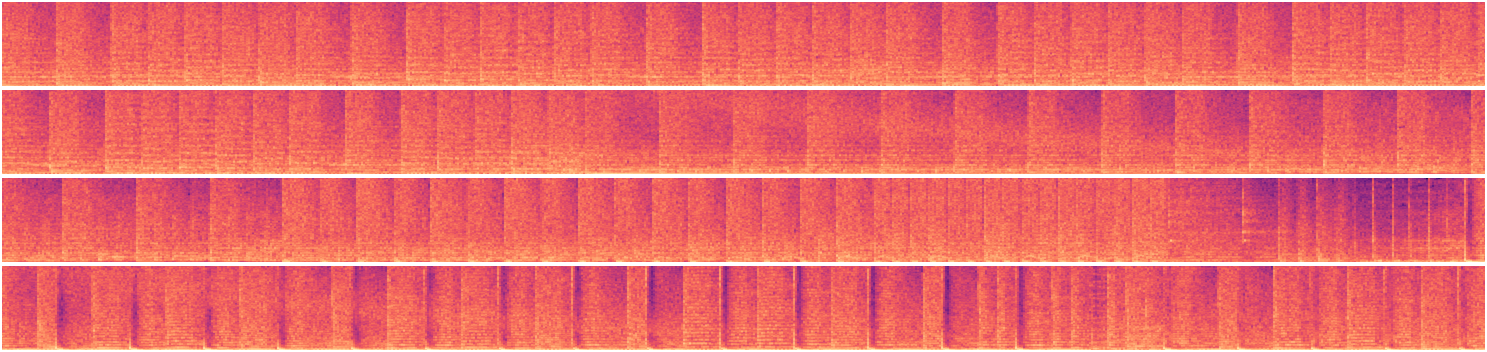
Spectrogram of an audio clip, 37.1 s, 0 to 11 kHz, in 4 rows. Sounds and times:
Music: 0.0 - 37.0.

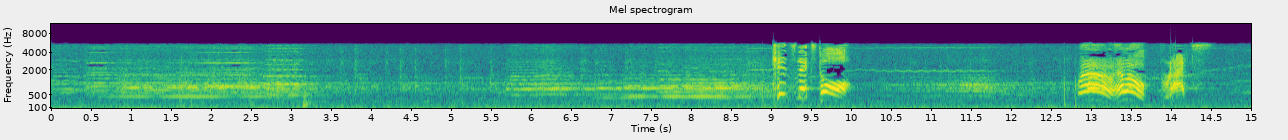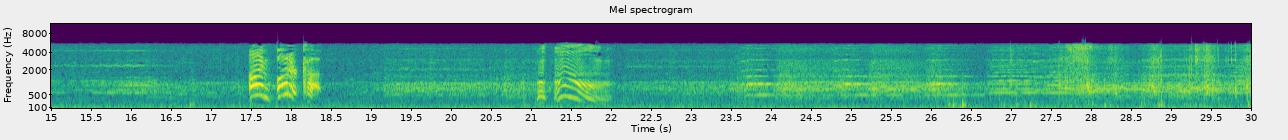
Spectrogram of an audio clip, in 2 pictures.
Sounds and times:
Speech: 17.5 - 18.4.

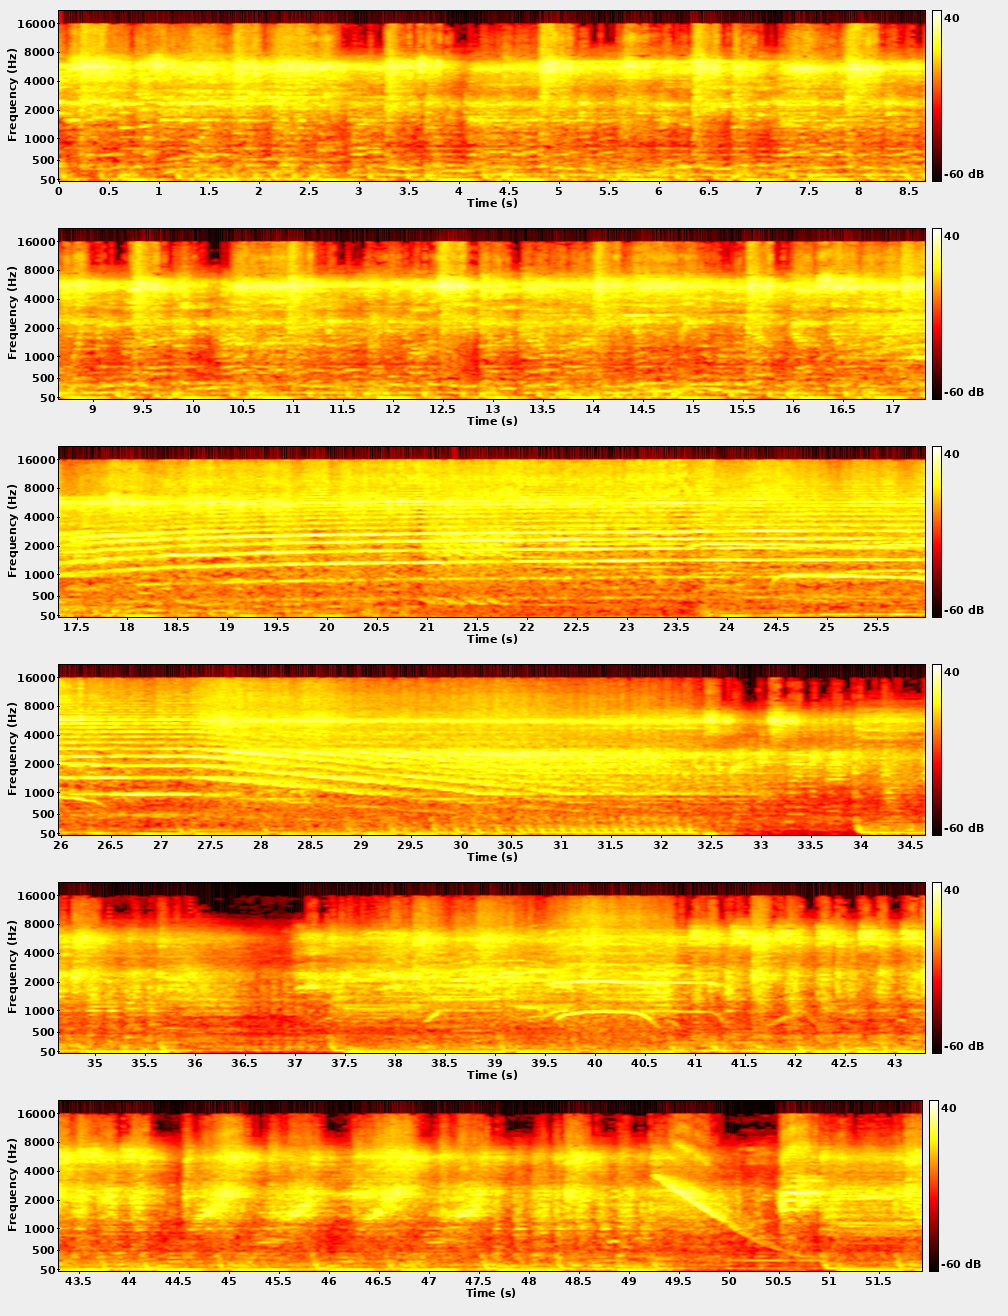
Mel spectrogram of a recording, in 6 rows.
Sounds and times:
Dubstep: 0.0 - 51.9.

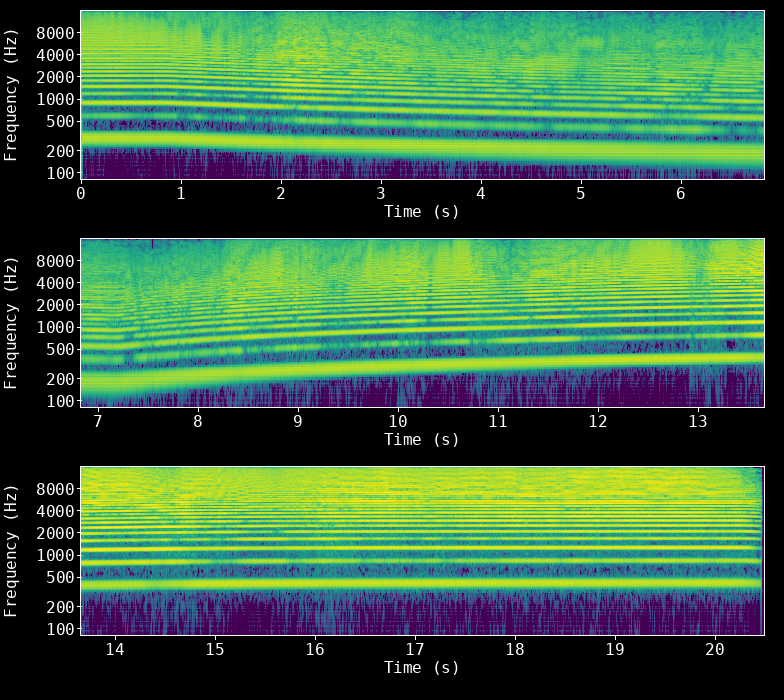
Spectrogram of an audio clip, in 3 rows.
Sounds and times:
Civil defense siren: 0.0 - 20.4.

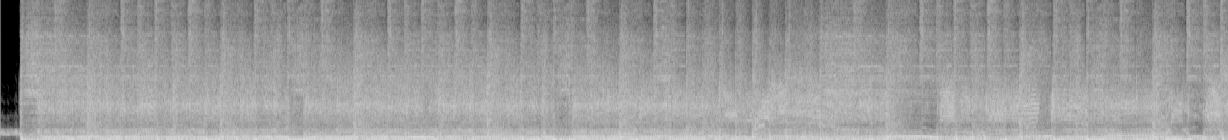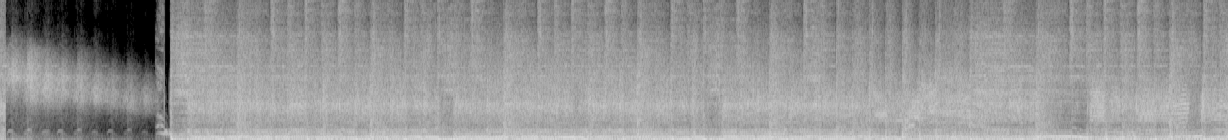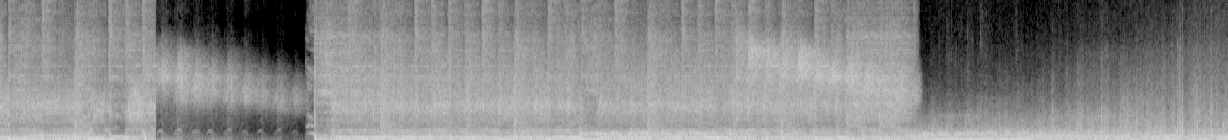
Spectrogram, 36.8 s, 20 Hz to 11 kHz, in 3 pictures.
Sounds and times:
Music: 0.0 - 33.8.

